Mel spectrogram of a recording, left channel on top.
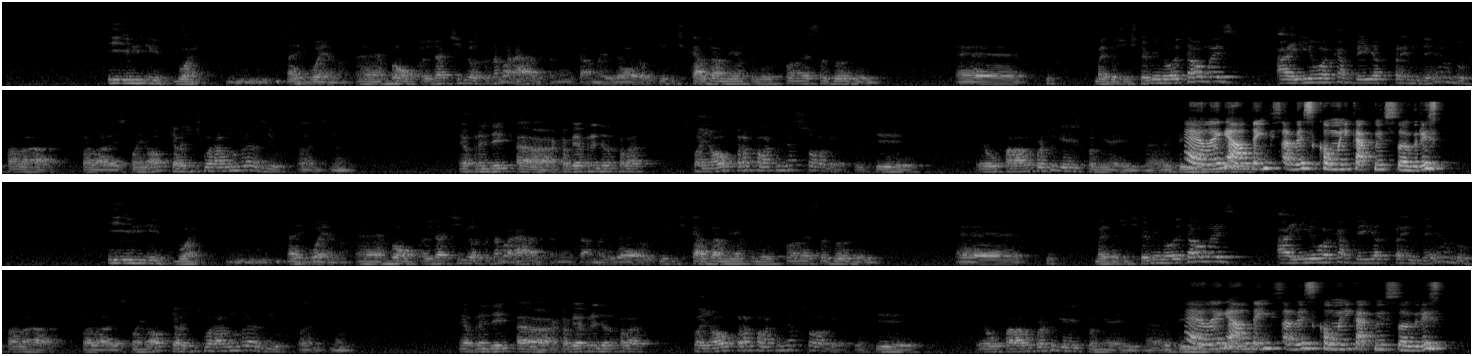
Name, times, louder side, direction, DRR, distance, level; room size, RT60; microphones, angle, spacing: voice 1, 1.1-8.7 9.5-10.2 10.9-12.3 12.7-15.2 15.5-18.2 19.3-21.1 21.6-23.8 24.4-27.1, equal, 30° left, 1.2 m, -38 dB
voice 2, 26.5-29.0, left 6 dB, 70° left, 0.6 m, -25 dB
5.3 x 3.1 x 2.6 m
head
